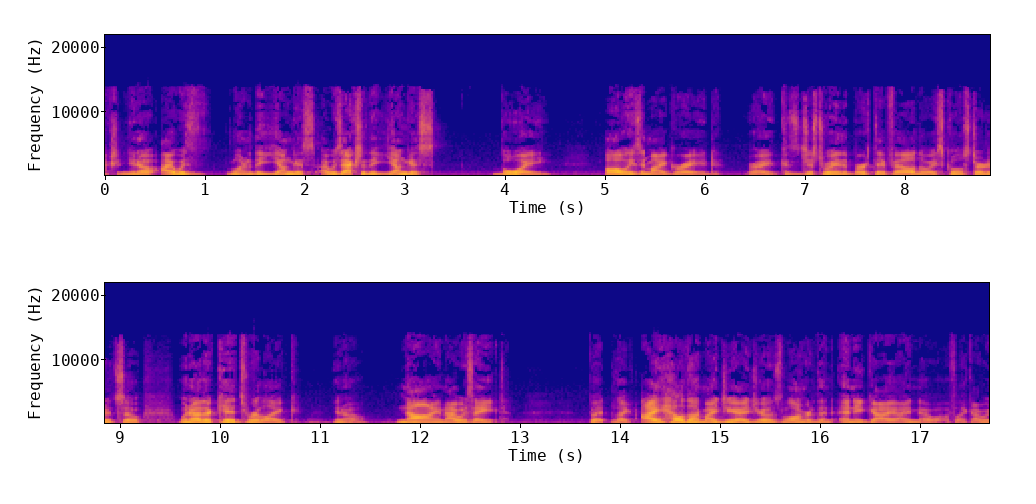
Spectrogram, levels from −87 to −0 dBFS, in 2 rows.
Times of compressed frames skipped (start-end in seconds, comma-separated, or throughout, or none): 5.37, 14.75-14.77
